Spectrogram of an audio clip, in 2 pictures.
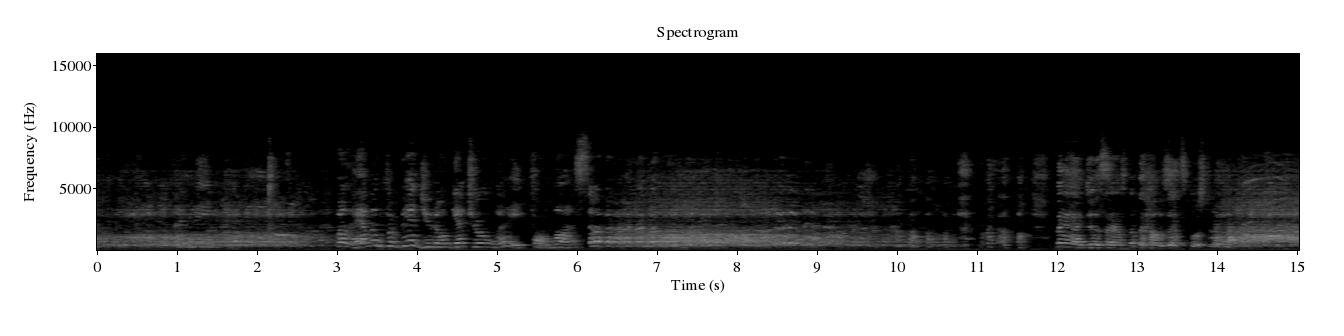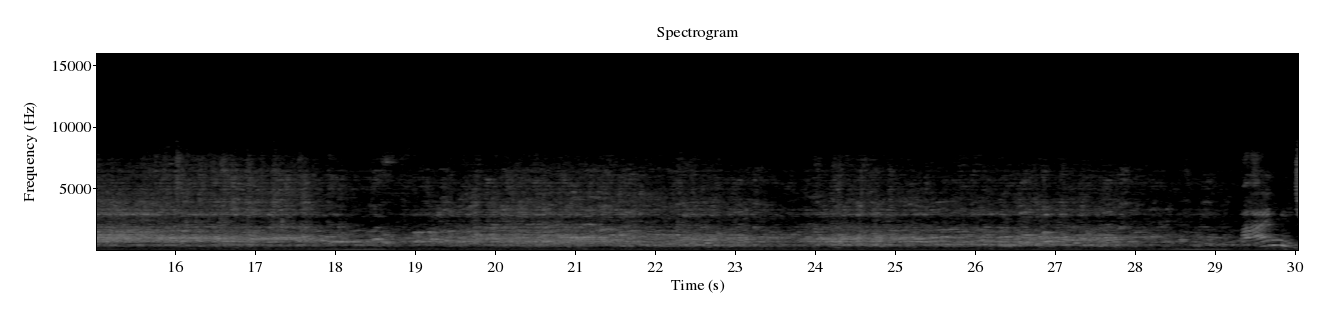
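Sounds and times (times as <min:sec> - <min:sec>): studio audience laughing: 0:00.0 - 0:03.0, 0:06.2 - 0:11.8, 0:13.9 - 0:29.4.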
